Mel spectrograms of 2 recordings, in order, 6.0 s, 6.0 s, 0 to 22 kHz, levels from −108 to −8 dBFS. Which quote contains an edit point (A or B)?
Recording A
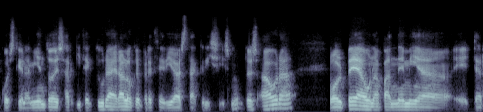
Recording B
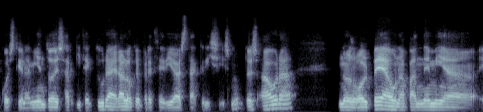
A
